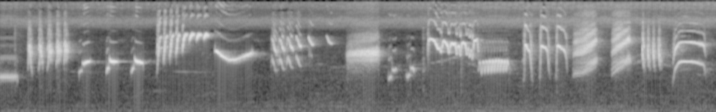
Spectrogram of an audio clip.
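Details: Asian pied starling singing, intended to stir birds that stopped singing: rapid rattling trills, whistled swoops, harsh noisy blasts and ringing upswept notes in a busy, almost continuous stream.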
